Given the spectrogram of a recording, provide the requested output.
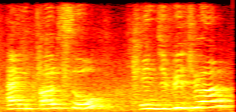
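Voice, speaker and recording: A woman speaks at a high pitch with a non-native accent. Her voice carries audible room echo over noticeable background noise. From French-speaking West Africa. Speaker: NGO admin officer and youth activist. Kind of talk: prepared speech at workshop. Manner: halting, many fillers.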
